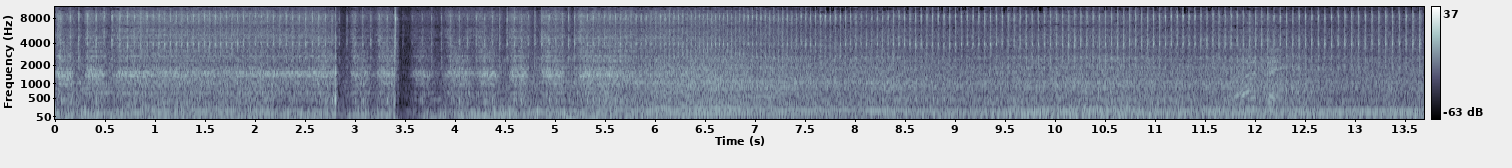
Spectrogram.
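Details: Land Rover Series 1 sitting for years, first run; the engine stumbles briefly, then revs rise and settle into a steady, even idle. Running normally.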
